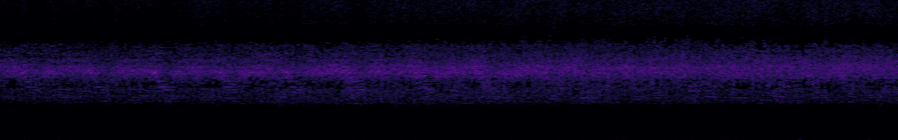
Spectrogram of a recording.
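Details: Cicada chorus in a garden in August, going throughout the day; a steady, unbroken high-pitched buzzing drone with a faint low hum beneath.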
